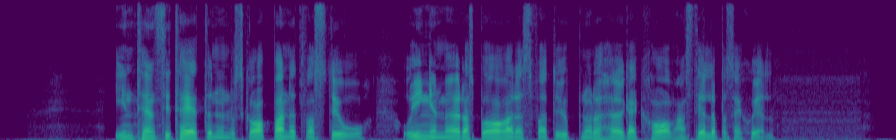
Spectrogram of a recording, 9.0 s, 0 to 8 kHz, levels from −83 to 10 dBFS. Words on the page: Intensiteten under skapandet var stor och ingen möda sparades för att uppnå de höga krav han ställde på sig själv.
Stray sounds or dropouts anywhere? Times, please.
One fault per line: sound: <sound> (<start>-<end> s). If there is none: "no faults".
no faults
